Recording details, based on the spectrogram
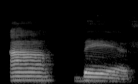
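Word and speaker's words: haber: talking about the verb i bear a bear and it's almost like english it's h a b e r so so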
